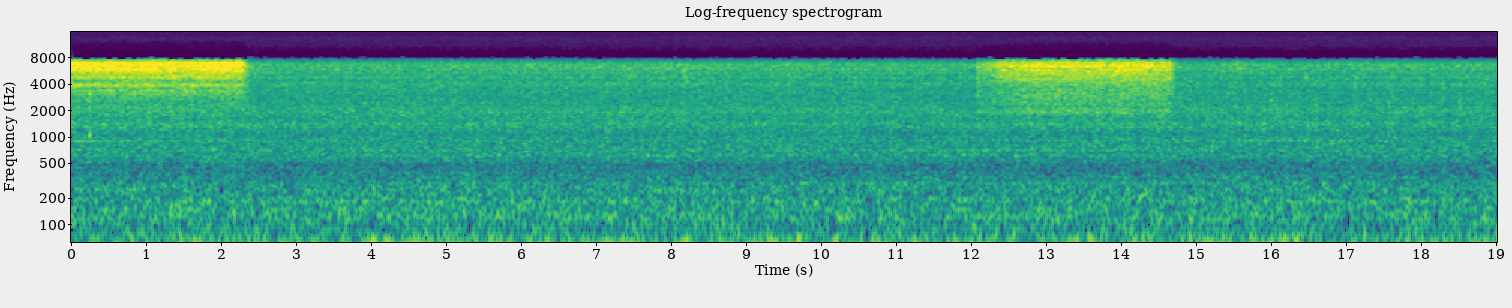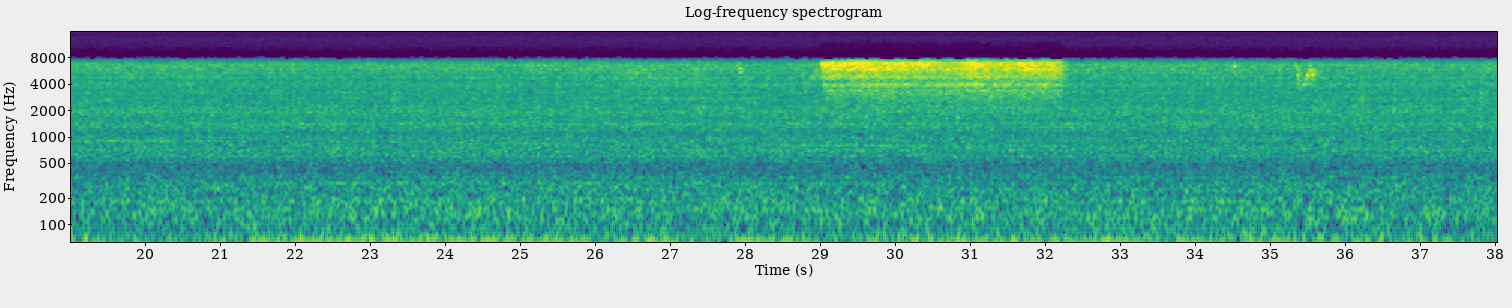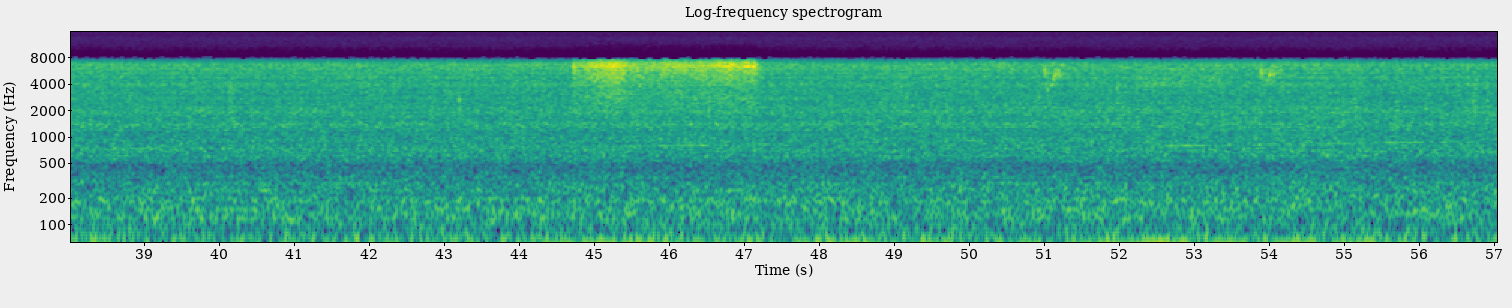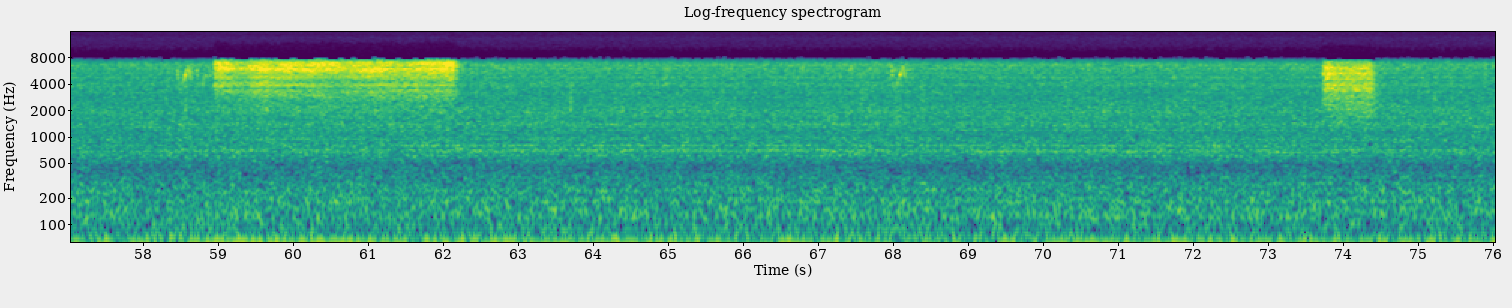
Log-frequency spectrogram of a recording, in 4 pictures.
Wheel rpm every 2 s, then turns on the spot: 0, 0, 0, 0, 0, 0, 0, 0, 0, 0, 0, 0, 0, 0, 0, 0, 0, 0, 0, 0, 0, 0, 0, 0, 0, 0, 0, 0, 0, 0, 0, 0, 0, 0, 0, 0, 0, 0.
none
